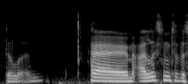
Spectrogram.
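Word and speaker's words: Dillon: spelled like that and I thought his name was dillian the longest time and D he turned around he was like why'd you keep call me dillian and I was like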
